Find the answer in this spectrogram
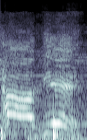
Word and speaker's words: Javier: It's Javier. It's pronounced like an H.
